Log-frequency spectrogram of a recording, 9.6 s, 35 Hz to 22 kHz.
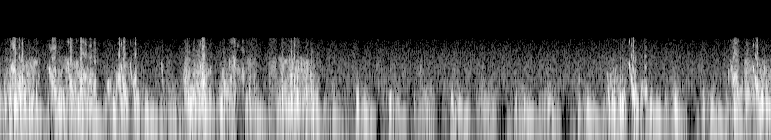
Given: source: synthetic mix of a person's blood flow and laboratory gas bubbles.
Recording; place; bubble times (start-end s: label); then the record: Doppler ultrasound of blood flow; precordium
0.00-0.50 s: bubbles
0.58-1.22 s: bubbles
1.32-1.76 s: bubbles
1.99-2.06 s: bubbles
2.27-2.65 s: bubbles
2.73-3.22 s: bubbles
3.37-4.01 s: bubbles
7.56-8.11 s: bubbles
9.08-9.65 s: bubbles
From the record:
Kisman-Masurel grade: 233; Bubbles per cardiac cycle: several, 3 to 8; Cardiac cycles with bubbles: 50 to 99%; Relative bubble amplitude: loud (0.450 to 0.775); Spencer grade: 3 (all of the cardiac periods contain showers or single bubble signals, but not dominating or overriding the cardiac motion signals); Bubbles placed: anywhere in the cardiac cycle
